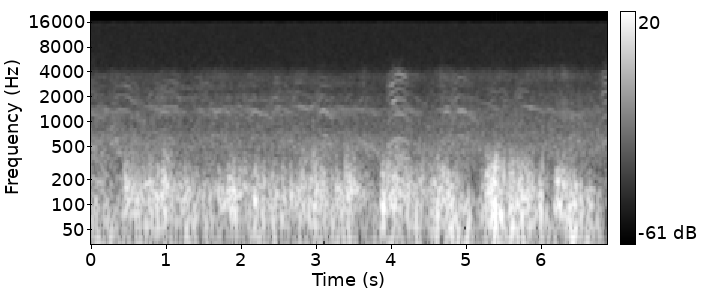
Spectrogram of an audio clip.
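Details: Winter gulls over the East Sea, Korea: thin drawn-out cries at first, then a sharp cluster of loud arched calls near four seconds, with breaking waves pulsing underneath.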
